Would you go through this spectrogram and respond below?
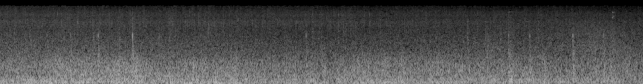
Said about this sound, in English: As night falls, the storm gets stronger. Sails are taken in to stop the ship being pushed over onto its side. Shortly after midnight, when a new watch comes on duty, the ship heels to 18 degrees. She's built to withstand a 21-degree heel.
